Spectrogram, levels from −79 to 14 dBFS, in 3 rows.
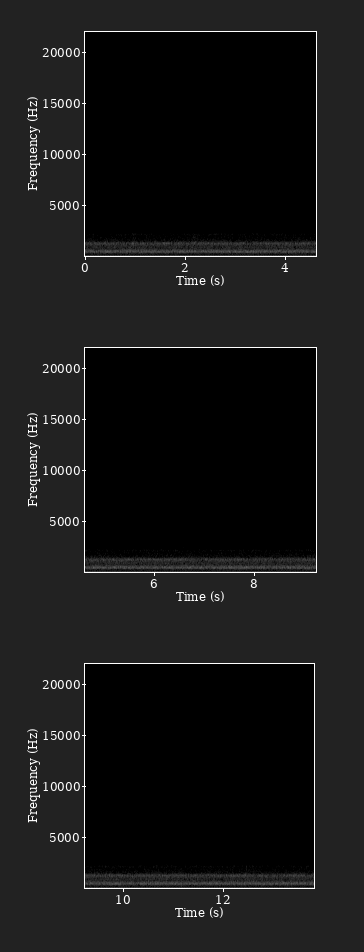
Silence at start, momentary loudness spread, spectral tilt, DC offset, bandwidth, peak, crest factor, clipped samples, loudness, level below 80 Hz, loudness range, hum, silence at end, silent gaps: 0 s; 1 LU; -6 dB/octave; 0.2%; 19.5 kHz; -36 dBFS; 18 dB; under 0.1%; -52 LUFS; -64 dBFS; 0 LU; 60 Hz at -75 dBFS; 0 s; none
